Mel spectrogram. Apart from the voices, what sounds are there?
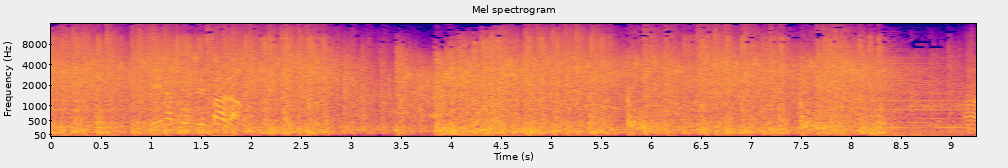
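Gatling gun firing in video game Slaps & Beans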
